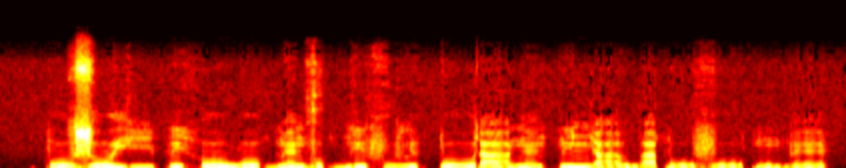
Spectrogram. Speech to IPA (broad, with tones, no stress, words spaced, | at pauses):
poː˧zoː˦jiː˨ pĩ˦hoː˦woː˦ɡ͡bɛ̃˨˦ ɡo˨ɡ͡bĩ˦ fu˨ lɨ˨k͡poː˦ ɾaː˨ŋɛ̃˧ k͡pĩ˧ɲaː˨wa˦ɓoː˨ voː˨ɓũ˨ bɛ̃˧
